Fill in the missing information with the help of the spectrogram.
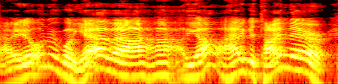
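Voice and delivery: high, loud put-on Canadian voice; hardcore Canadian accent. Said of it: "they have their hardcore Canadian accents".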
